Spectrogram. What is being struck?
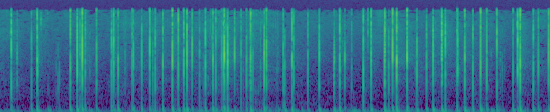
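Clear vinyl zip bag.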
